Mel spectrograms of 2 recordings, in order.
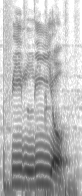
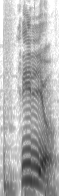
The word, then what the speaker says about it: filho: filho então o ponto quando você repete várias vezes você nem sequer percebe que você tá fal falando filo filho filho filho Ok joelho e você na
